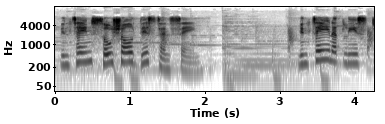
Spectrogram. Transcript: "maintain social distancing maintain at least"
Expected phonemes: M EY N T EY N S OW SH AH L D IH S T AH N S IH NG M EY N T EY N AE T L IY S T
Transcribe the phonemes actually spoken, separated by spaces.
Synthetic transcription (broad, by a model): M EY N T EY N S OW SH AH L D IH S T AH N S IH NG M EY N T EY N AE T L IY S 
